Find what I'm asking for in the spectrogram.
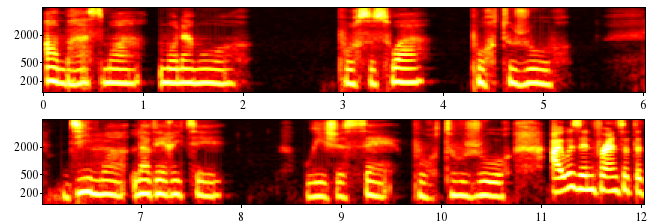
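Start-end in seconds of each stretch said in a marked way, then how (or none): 0.0-10.7 measured spoken French with long pauses; French recitation. Shown as a demonstration. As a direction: recite tender French lines unhurriedly in a French accent. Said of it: "Can you say that for us".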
